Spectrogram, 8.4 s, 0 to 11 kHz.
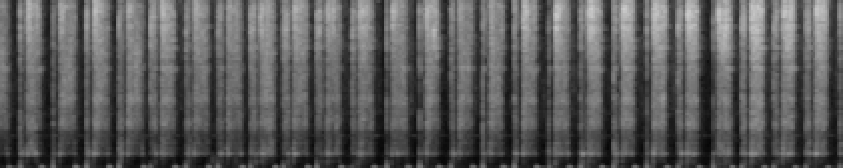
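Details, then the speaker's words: Nissan SR20DET engine teardown, valve job: quick rhythmic rasping scrapes, about three a second, as the valve is twisted back and forth on its seat with fine lapping compound. "Dan inilah beberapa cuplikan suara kalau pakai angka sarjana seperti ini Ya udah kalau pakai yang fine suaranya seperti ini"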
